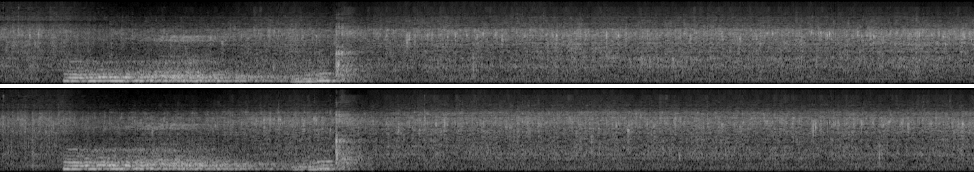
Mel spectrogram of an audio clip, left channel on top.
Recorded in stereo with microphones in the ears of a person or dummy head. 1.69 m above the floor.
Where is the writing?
25° right (ahead or behind), 6 m.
